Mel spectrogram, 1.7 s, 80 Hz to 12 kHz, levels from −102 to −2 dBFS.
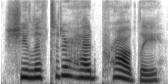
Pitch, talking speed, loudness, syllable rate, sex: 260 Hz, 180 wpm, -16 LUFS, 4.5 syllables/s, female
